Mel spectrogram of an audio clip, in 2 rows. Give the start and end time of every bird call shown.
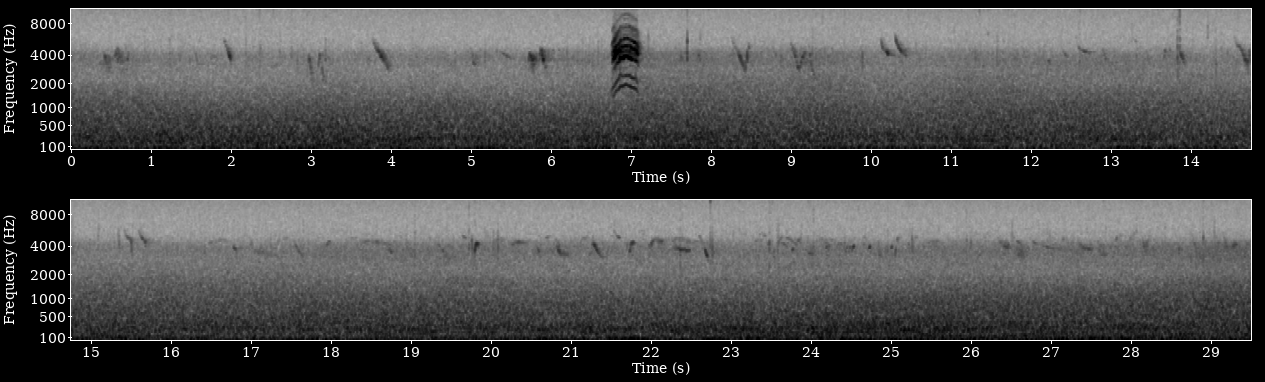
[0.42, 0.72] Eurasian Skylark (Alauda arvensis)
[1.93, 2.02] Eurasian Skylark (Alauda arvensis)
[2.92, 3.23] Eurasian Skylark (Alauda arvensis)
[3.73, 4.03] Eurasian Skylark (Alauda arvensis)
[5.72, 5.92] Eurasian Skylark (Alauda arvensis)
[6.72, 7.12] Hawaii Amakihi (Chlorodrepanis virens)
[8.22, 8.53] Eurasian Skylark (Alauda arvensis)
[8.93, 9.32] Eurasian Skylark (Alauda arvensis)
[10.03, 10.53] Eurasian Skylark (Alauda arvensis)
[14.53, 14.82] Eurasian Skylark (Alauda arvensis)
[15.43, 15.72] Eurasian Skylark (Alauda arvensis)
[19.62, 22.73] Eurasian Skylark (Alauda arvensis)
[23.52, 23.82] Hawaii Amakihi (Chlorodrepanis virens)
[26.32, 28.23] Eurasian Skylark (Alauda arvensis)

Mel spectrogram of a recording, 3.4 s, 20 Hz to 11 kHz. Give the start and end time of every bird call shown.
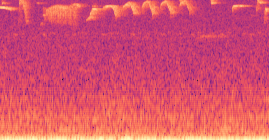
[0.00, 3.36] Chestnut-capped Brushfinch (Arremon brunneinucha)

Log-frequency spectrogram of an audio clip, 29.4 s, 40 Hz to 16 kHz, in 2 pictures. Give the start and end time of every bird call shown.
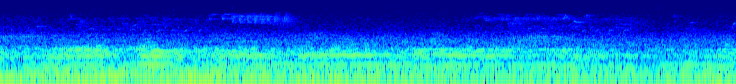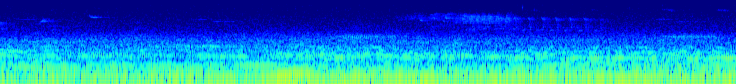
[0.00, 3.86] Gray Catbird (Dumetella carolinensis)
[2.36, 4.26] Northern Cardinal (Cardinalis cardinalis)
[3.96, 5.96] Northern Waterthrush (Parkesia noveboracensis)
[9.26, 11.06] Common Yellowthroat (Geothlypis trichas)
[10.96, 11.96] Gray Catbird (Dumetella carolinensis)
[11.26, 12.66] Northern Cardinal (Cardinalis cardinalis)
[14.36, 16.96] Gray Catbird (Dumetella carolinensis)
[21.26, 22.76] unidentified bird
[22.76, 25.16] Northern Waterthrush (Parkesia noveboracensis)
[24.06, 26.96] Northern Cardinal (Cardinalis cardinalis)
[27.56, 29.36] unidentified bird

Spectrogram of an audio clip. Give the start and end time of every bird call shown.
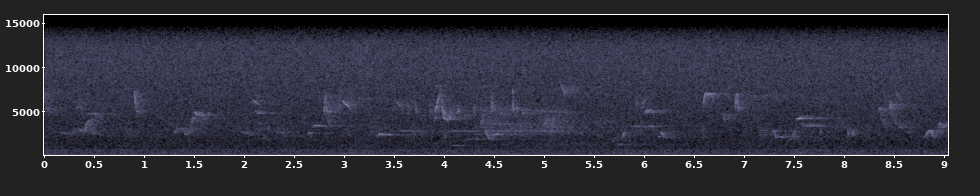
[0.00, 9.04] Gray Catbird (Dumetella carolinensis)
[3.93, 5.33] Red-winged Blackbird (Agelaius phoeniceus)
[4.23, 5.03] Eastern Kingbird (Tyrannus tyrannus)

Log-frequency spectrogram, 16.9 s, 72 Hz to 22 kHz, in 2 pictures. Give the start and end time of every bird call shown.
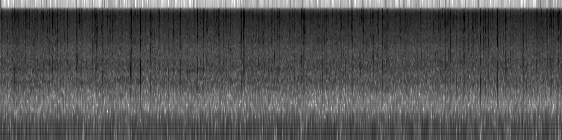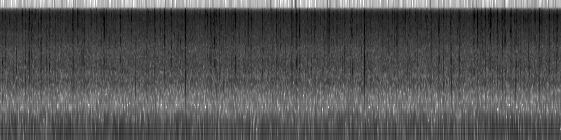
[0.00, 2.22] Canada Goose (Branta canadensis)

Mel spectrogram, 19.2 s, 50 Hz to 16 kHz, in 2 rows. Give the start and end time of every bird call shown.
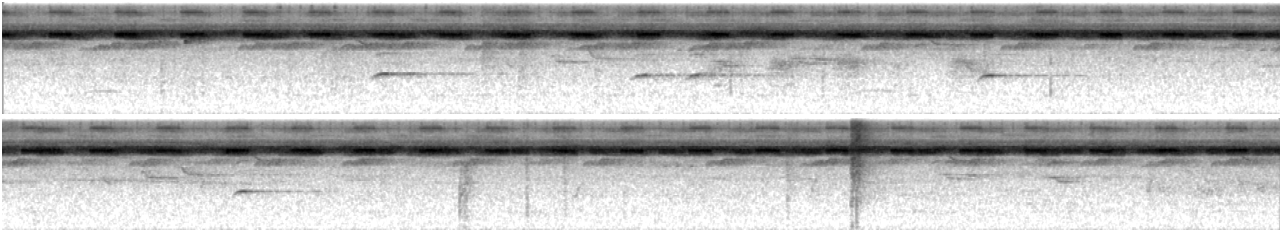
[0.00, 11.65] Hauxwell's Thrush (Turdus hauxwelli)
[0.00, 19.17] White-throated Toucan (Ramphastos tucanus)
[2.45, 19.17] Piratic Flycatcher (Legatus leucophaius)
[5.05, 7.85] Gray Antbird (Cercomacra cinerascens)
[9.35, 11.55] Black-faced Antthrush (Formicarius analis)
[13.55, 16.55] unidentified bird
[16.05, 16.85] Plumbeous Pigeon (Patagioenas plumbea)
[16.05, 19.17] Hauxwell's Thrush (Turdus hauxwelli)
[18.35, 19.17] Thrush-like Wren (Campylorhynchus turdinus)

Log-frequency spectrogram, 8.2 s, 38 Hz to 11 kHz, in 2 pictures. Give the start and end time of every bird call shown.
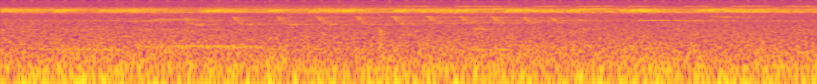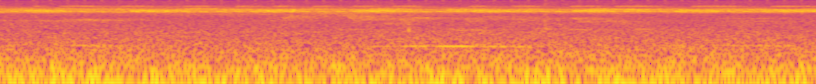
[0.00, 8.17] Striped Cuckoo (Tapera naevia)
[0.00, 8.17] White-throated Toucan (Ramphastos tucanus)
[0.60, 3.20] White-winged Becard (Pachyramphus polychopterus)
[5.40, 7.40] Buff-throated Saltator (Saltator maximus)

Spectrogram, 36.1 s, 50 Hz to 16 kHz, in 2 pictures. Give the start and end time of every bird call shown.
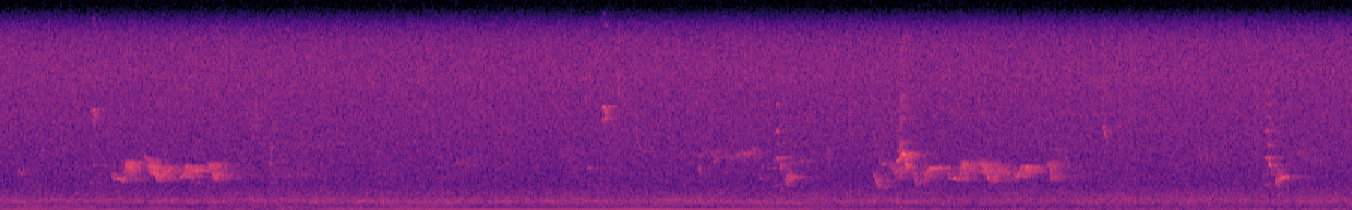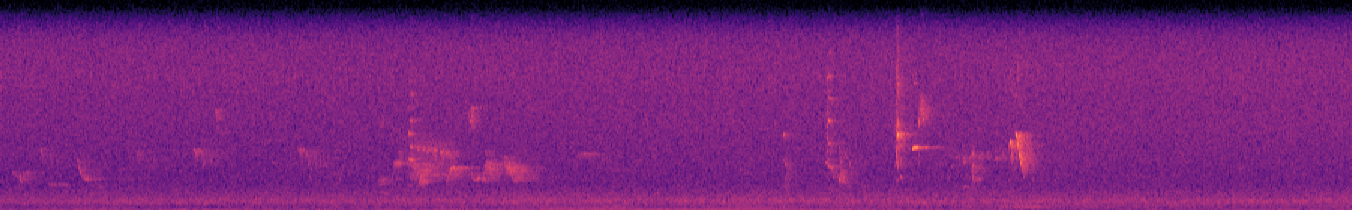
[1.28, 3.28] Scarlet Tanager (Piranga olivacea)
[11.68, 14.38] Scarlet Tanager (Piranga olivacea)
[16.58, 17.38] Gray Catbird (Dumetella carolinensis)
[22.98, 25.08] Scarlet Tanager (Piranga olivacea)
[28.28, 31.88] Gray Catbird (Dumetella carolinensis)

